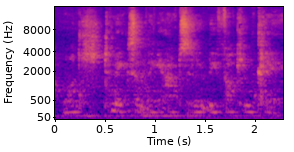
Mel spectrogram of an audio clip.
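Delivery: low, very soft, rapid; hushed warning. Acted. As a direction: hurry it out in a private undertone. Character privately messages another, stern.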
